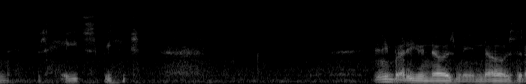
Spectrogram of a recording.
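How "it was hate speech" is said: hushed mock whisper of the charge; whispered mock quote. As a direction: breathe it out like a secret. Mock quote of a ban reason.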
